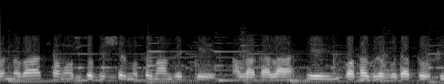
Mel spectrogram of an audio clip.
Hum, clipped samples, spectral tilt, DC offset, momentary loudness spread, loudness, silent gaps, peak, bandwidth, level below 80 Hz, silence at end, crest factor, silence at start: none; under 0.1%; -9 dB/octave; under 0.1%; 6 LU; -22 LUFS; none; -6 dBFS; 5 kHz; -58 dBFS; 0 s; 16 dB; 0 s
